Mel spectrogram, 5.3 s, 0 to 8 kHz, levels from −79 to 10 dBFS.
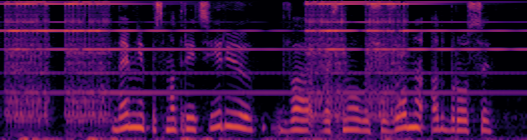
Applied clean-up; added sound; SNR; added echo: none; Telephone; -1 dB; none.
